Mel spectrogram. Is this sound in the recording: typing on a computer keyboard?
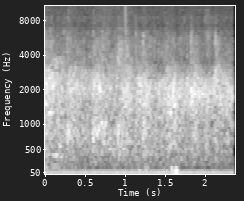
no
